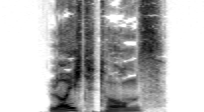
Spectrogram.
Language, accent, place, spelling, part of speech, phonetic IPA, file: German, Germany, Berlin, Leuchtturms, noun, [ˈlɔɪ̯çtˌtʊʁms], De-Leuchtturms.ogg
- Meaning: genitive singular of Leuchtturm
